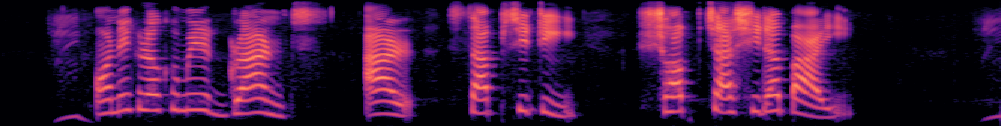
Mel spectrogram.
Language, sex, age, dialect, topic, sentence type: Bengali, female, <18, Northern/Varendri, agriculture, statement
